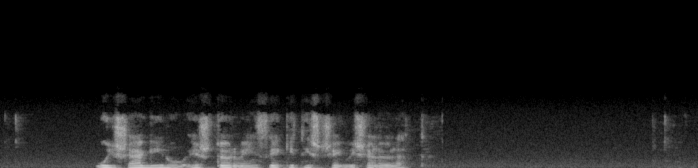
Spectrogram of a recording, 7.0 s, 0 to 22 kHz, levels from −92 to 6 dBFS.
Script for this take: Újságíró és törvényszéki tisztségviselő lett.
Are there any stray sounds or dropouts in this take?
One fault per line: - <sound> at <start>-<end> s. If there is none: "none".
none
